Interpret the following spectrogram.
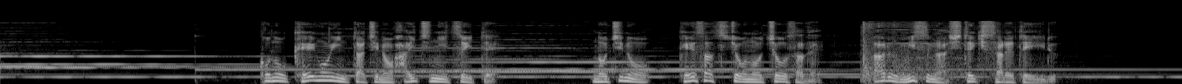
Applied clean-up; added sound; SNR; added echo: none; none; none; none.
